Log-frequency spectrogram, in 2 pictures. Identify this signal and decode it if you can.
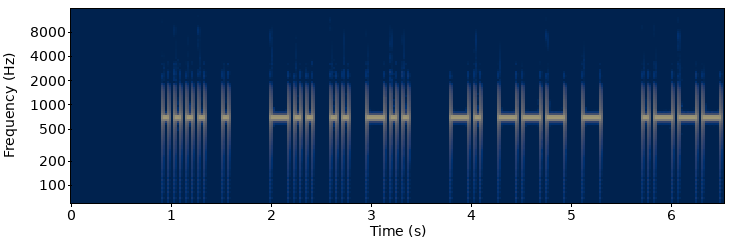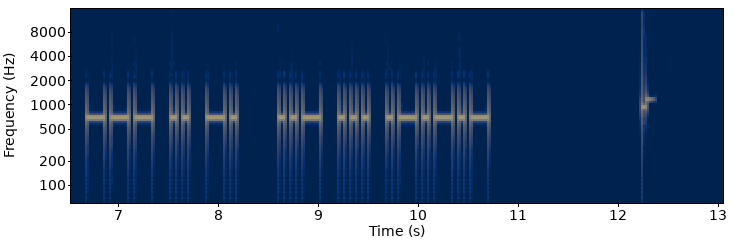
Morse code, heard as a keyed tone, about 20 wpm, 700 Hz. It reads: HE DID NOT JOIN US.
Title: Sentences from Top 1400 Words 20wpm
